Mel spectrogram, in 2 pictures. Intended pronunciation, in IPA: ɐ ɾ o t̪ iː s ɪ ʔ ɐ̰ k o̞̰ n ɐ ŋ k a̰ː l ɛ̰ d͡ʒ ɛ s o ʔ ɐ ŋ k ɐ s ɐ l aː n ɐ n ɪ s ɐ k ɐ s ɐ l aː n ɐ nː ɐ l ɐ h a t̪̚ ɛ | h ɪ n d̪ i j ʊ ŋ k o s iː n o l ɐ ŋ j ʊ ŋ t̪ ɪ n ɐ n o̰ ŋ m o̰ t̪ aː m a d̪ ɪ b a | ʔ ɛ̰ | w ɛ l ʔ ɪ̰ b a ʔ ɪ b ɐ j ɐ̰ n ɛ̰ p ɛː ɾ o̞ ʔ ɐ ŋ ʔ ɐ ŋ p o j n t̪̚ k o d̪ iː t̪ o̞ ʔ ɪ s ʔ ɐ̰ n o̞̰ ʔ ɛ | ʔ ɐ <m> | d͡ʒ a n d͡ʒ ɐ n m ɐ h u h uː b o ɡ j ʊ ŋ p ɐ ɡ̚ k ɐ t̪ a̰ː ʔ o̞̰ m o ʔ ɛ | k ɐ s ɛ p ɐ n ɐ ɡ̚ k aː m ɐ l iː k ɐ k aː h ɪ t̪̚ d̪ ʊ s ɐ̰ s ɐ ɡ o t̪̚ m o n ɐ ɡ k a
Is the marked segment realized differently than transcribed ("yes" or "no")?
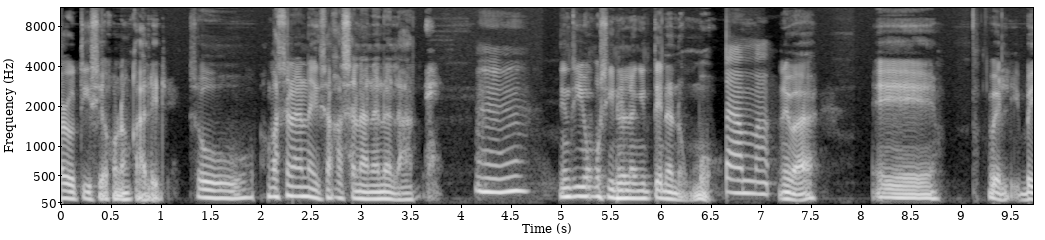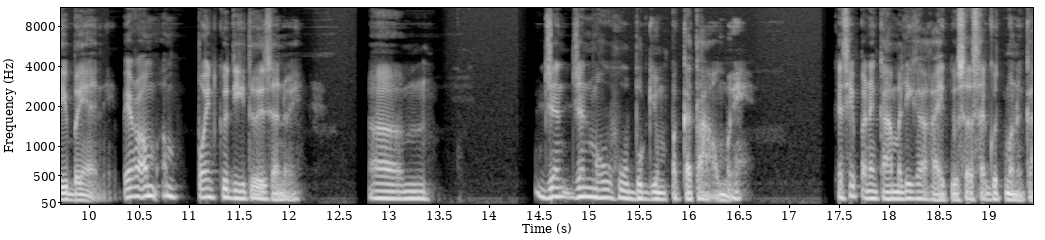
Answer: no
